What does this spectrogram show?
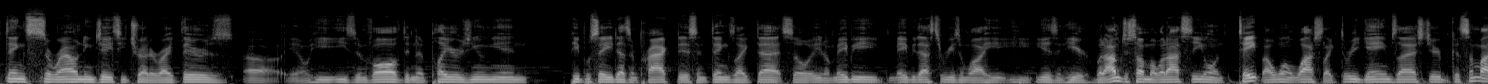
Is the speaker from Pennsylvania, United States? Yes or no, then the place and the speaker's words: yes; Harrisburg, Pennsylvania, United States; moved away; I'm from Harrisburg.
